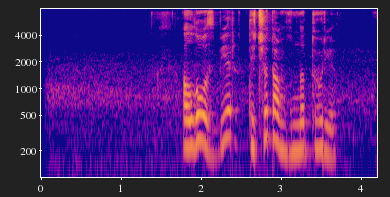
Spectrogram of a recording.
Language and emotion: Russian, angry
